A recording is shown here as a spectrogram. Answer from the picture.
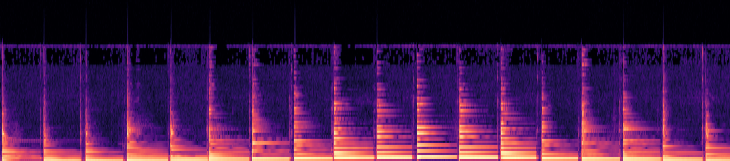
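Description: Archtop electric guitar playing the C major scale one note at a time from E, the third of the key, at an even pace of about one and a half notes a second. The line climbs to its top note around six seconds in and then comes back down.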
